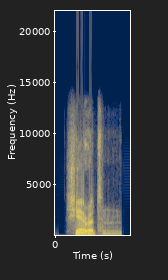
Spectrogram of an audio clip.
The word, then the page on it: Sheraton: British English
